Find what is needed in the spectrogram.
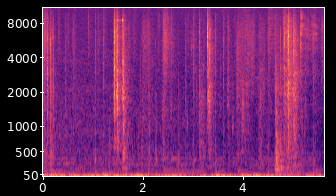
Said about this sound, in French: Voilà, je suis devant. C'est là où on va découvrir un métier aujourd'hui, cordonnerie. C'est marqué sur la porte. La porte que je pousse.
